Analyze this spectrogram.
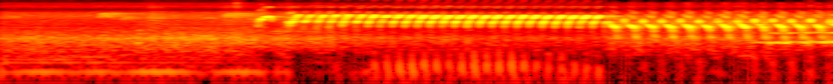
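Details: A canary's long roll for song mastering: quiet background with faint noises, then a fast, even trill of rapid pulses that drops lower into a broader rolling phrase.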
